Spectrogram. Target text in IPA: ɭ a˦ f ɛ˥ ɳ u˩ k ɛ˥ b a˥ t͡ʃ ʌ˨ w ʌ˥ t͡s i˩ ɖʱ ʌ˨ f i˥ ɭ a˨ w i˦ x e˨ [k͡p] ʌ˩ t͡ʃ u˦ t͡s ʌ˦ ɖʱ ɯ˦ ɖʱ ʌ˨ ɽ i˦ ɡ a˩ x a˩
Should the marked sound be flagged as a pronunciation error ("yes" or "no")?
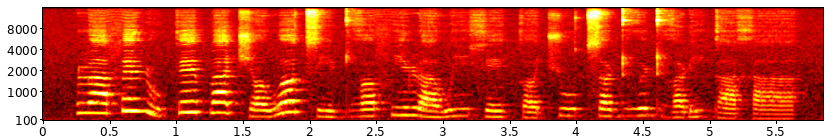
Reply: yes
